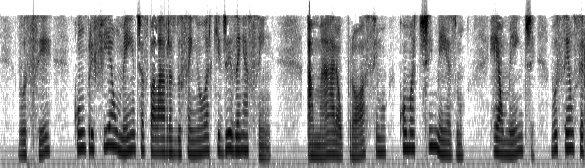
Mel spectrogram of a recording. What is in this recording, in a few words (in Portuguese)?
HOMEN ENFERMEIRO, Só Voz, fem; Telemensagens; HOMENAGENS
